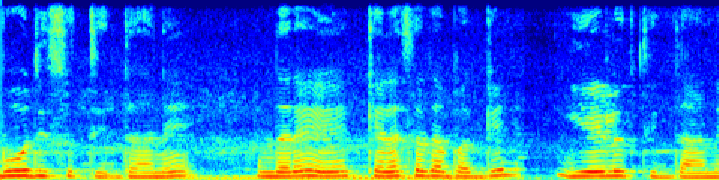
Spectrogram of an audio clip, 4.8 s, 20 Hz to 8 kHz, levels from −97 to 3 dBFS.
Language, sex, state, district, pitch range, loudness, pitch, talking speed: Kannada, female, Karnataka, Belgaum, 195-225 Hz, -18 LUFS, 215 Hz, 60 wpm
